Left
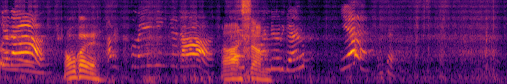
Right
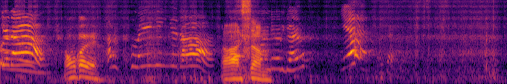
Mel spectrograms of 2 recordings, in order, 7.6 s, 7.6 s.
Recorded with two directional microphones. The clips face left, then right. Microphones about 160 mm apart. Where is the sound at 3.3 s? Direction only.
Centre (ahead or behind).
